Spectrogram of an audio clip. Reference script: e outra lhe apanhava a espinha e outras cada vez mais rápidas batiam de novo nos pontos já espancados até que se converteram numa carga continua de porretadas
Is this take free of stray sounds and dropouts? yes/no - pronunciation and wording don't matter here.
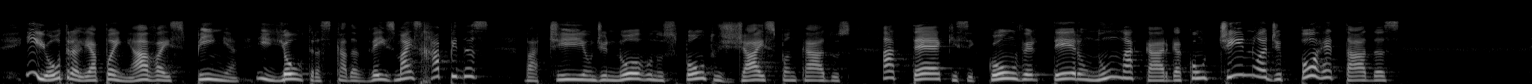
yes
